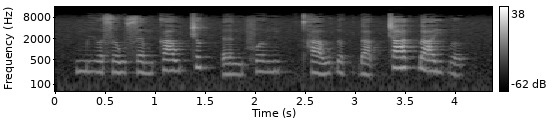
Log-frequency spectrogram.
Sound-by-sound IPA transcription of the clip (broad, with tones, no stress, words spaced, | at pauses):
mi˨˩ə̯sə˨˩wsɛ˨˩˨mka˧w cə˦˥k̚ʔɛ˨˩ŋfə˧ŋ | t̪ʰa˨˩˦wɗə˨˩k̚ɗa˨˩k̚ca˦˥t̚ ɗa˧j ɓə˨˩k̚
